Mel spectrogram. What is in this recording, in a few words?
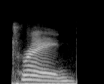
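"train", American English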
